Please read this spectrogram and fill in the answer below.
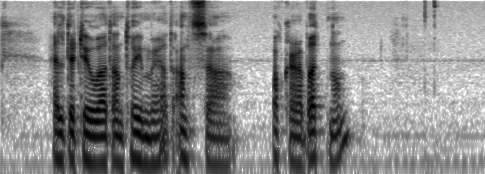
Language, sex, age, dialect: Faroese, male, 15-35, Suðurstreymoy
